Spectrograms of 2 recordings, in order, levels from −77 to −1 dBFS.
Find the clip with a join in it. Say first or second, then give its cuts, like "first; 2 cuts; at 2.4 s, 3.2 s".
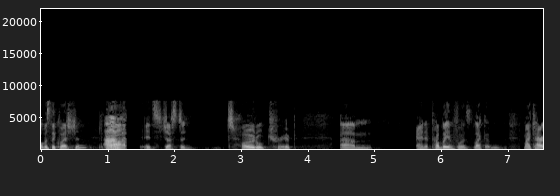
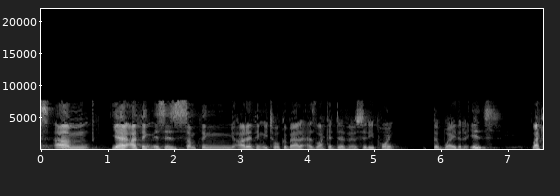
first; 1 cut; at 1.3 s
